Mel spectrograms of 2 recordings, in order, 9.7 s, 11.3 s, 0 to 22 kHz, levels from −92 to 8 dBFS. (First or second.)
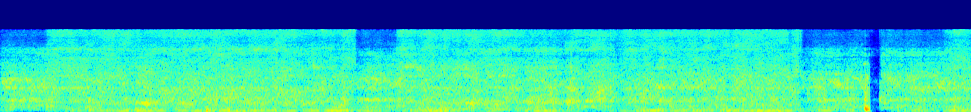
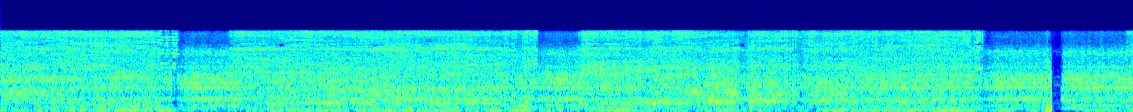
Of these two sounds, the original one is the second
